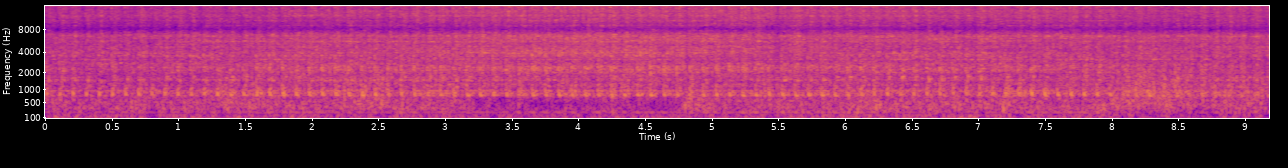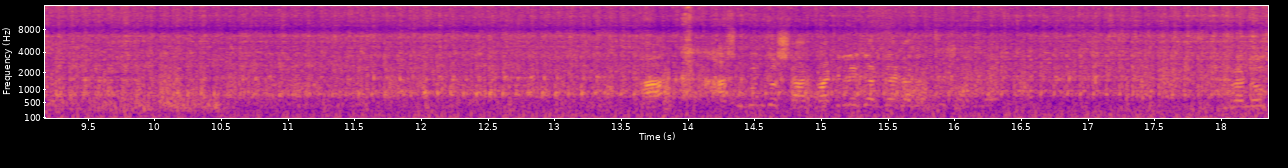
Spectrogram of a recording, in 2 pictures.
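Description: A boat engine drones steadily while crossing the Meghna river, a continuous mid-low hum with vibration throughout, and people talk over it.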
